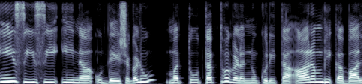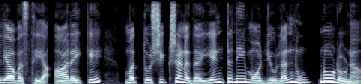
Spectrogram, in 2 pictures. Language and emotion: Kannada, neutral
